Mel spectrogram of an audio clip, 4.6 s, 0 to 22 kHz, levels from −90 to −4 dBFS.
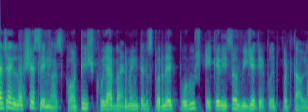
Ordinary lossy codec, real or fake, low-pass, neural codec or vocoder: none; fake; 7.2 kHz; codec, 16 kHz in and 24 kHz out, 0.6 kbps, FireRedTTS-2 codec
